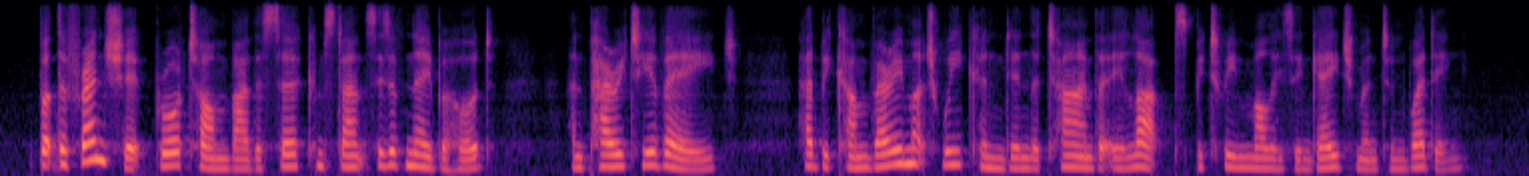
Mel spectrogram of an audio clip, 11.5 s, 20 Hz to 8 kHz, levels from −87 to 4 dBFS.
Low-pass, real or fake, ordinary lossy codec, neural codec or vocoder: 7.2 kHz; fake; Opus, 32 kbps; codec, 16 kHz, 0.3 kbps, FocalCodec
